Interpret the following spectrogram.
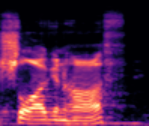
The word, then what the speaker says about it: Schlagenhoff: I think you said Schlagenhoff. And okay, cool. That is exactly how you say his name, and we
